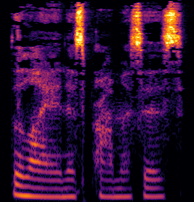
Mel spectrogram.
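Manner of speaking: plain reading voice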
